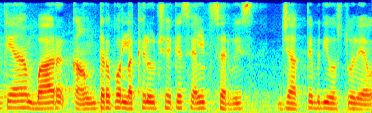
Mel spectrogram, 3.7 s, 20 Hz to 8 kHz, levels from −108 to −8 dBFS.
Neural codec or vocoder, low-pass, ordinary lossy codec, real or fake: codec, 16 kHz, 6 kbps, DAC; 7.2 kHz; none; fake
